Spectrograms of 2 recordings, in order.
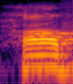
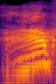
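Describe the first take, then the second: First: The word starts with a clear h sound. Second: The word starts with a vowel, no h sound. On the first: The speaker calls it right. "హెచ్ ఉంది కదా, హాఫ్ అనాలి" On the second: The speaker calls it wrong. "హాఫ్ కాదు"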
